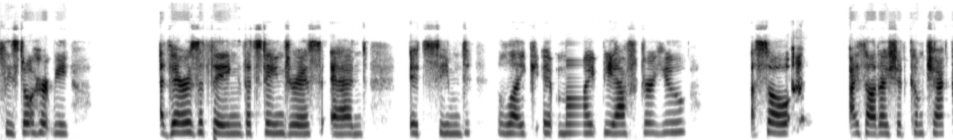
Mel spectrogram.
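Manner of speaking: put-on submissive, apologetic tone. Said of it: "do the, like, submission thing".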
